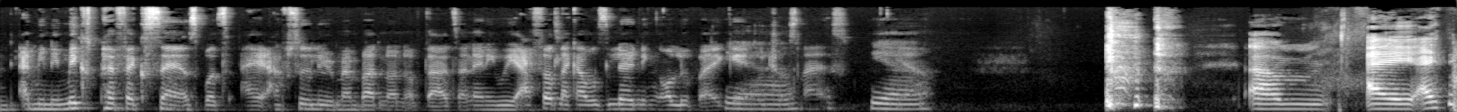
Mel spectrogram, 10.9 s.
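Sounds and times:
speech: 0.0 - 7.1, 9.4 - 10.9
person coughing: 8.3 - 9.0.

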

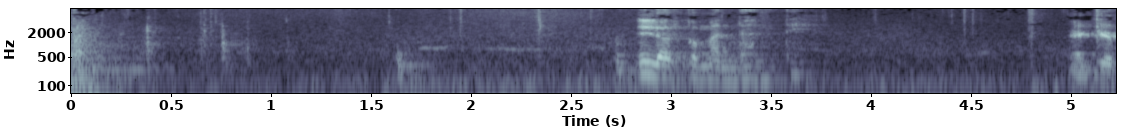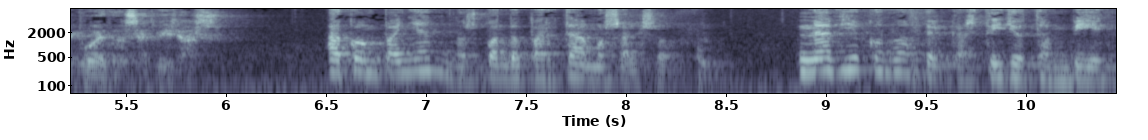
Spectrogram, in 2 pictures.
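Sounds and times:
door closing thud: 0.0 - 0.9
speech: 2.8 - 3.6, 5.0 - 10.4.

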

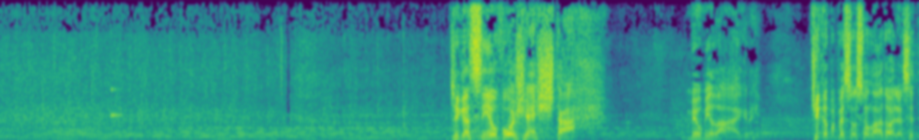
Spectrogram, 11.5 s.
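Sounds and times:
audience applauding loudly: 0.0 - 6.6
sustained keyboard chords: 0.0 - 11.4
speech: 5.6 - 7.5, 8.6 - 9.6, 10.2 - 11.4.

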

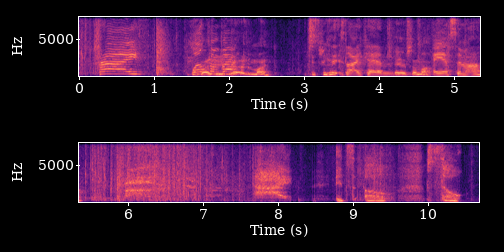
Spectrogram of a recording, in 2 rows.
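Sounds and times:
ready salted crisps being munched: 0.0 - 1.4, 4.8 - 10.6
speech: 0.3 - 5.6, 8.8 - 9.6, 10.2 - 10.6.

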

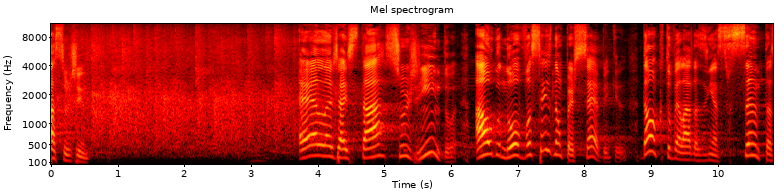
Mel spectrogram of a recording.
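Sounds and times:
speech: 0.0 - 0.7, 3.7 - 10.8
audience applauding: 0.0 - 4.2.

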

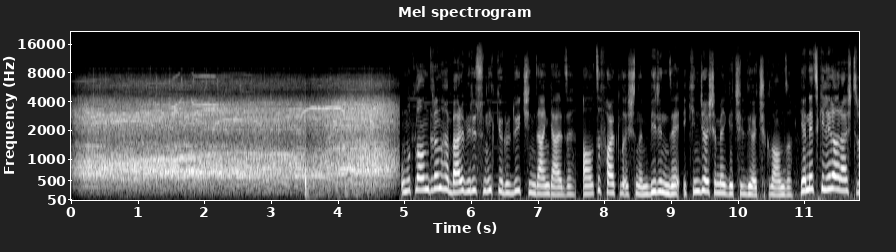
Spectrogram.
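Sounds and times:
applause and cheering from the stands: 0.0 - 4.9
speech: 5.0 - 11.8.

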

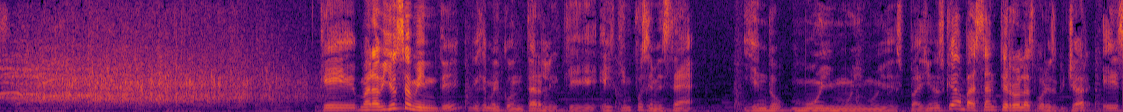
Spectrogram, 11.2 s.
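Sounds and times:
applause: 0.0 - 3.2
speech: 3.2 - 11.2.

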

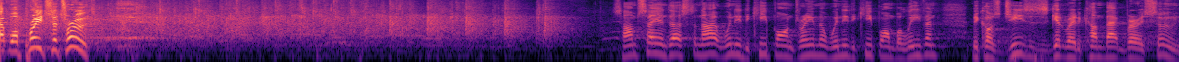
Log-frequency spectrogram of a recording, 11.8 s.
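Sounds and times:
speech: 0.0 - 1.0, 6.2 - 11.7
audience clapping: 0.0 - 5.8.

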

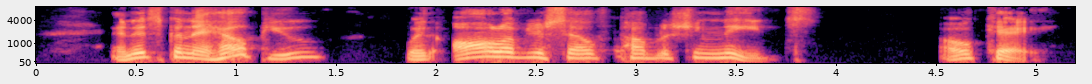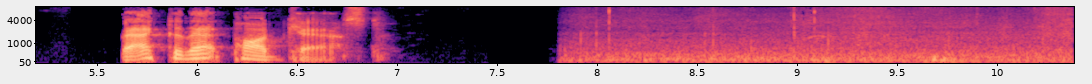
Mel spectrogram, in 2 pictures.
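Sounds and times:
speech: 0.4 - 7.0
wind on a very windy day walk in Germany: 7.8 - 10.3.

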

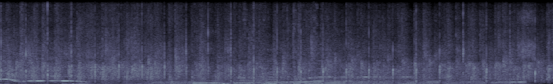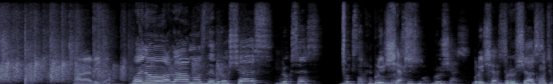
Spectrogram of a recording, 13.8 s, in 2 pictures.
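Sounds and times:
applause: 0.0 - 9.9
speech: 8.1 - 13.8.

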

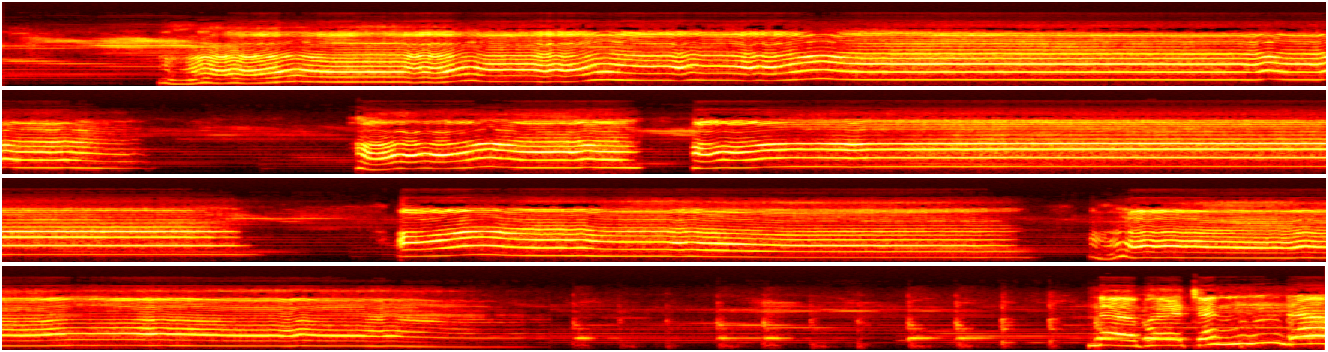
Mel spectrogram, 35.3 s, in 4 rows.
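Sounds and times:
speech: 1.0 - 3.4
woman singing a short khyal in raga Malkauns: 1.1 - 9.8, 11.2 - 19.4, 20.3 - 30.0, 33.7 - 35.2.

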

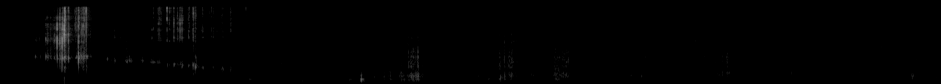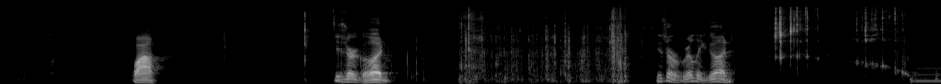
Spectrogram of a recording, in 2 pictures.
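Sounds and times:
crunching sea salt potato chips: 0.4 - 2.5, 3.8 - 10.6, 13.5 - 16.0, 17.1 - 18.5
speech: 10.8 - 11.0, 12.8 - 13.4, 16.0 - 16.8.

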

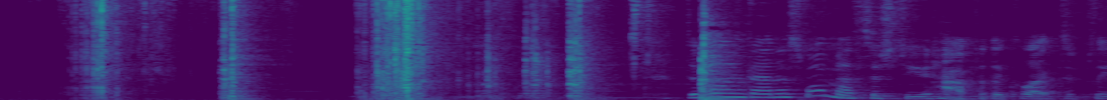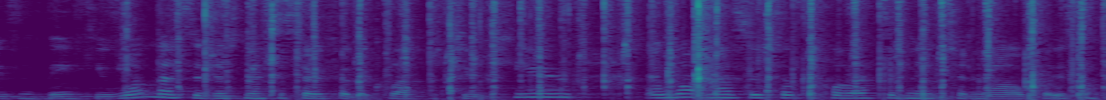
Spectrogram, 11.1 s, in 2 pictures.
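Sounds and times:
tarot cards being shuffled and pulled: 0.4 - 3.2, 6.0 - 11.0
speech: 3.4 - 11.0.

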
